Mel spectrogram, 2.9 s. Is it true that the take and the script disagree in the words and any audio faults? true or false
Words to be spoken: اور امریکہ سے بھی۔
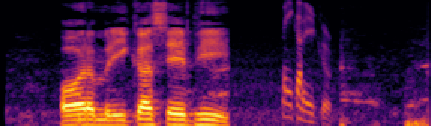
true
